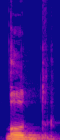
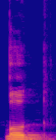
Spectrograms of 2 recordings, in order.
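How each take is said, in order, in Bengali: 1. শব্দটি র ব্যঞ্জন দিয়ে শেষ হয়। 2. শব্দটি র ব্যঞ্জন দিয়ে শেষ হয়।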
